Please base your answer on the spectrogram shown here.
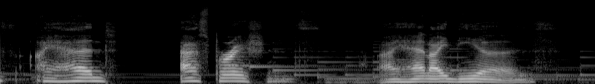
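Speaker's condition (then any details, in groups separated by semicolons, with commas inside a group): Cerebral palsy; stiff muscles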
